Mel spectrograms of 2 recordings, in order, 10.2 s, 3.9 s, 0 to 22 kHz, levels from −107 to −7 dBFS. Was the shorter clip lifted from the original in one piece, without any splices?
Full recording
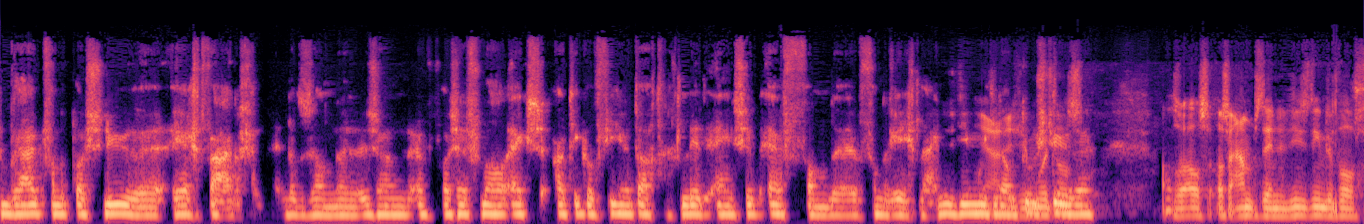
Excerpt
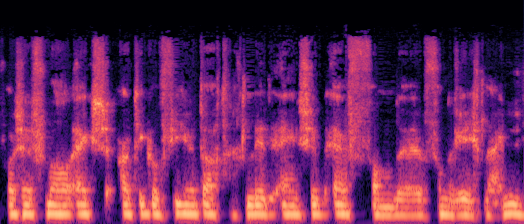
yes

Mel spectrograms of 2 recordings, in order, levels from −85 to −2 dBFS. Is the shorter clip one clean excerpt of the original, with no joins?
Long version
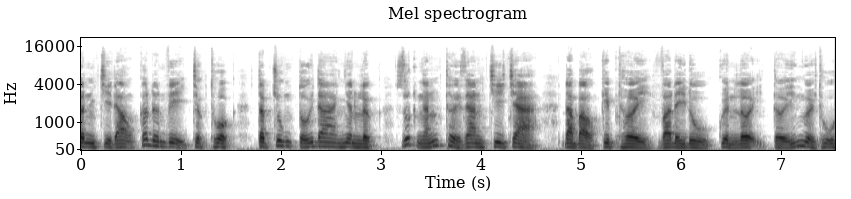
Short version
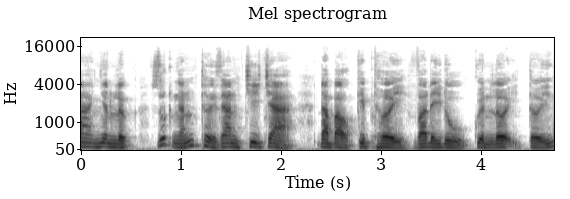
yes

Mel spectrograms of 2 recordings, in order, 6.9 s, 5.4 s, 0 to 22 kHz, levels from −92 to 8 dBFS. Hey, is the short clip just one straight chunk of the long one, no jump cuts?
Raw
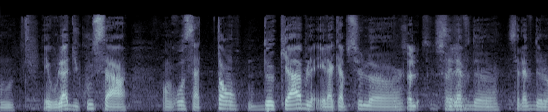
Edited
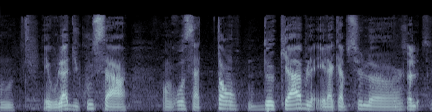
yes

